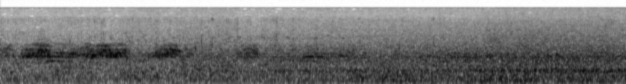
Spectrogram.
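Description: Water birds giving a series of short nasal calls, roughly two a second, that stop about two and a half seconds in, leaving a faint steady background.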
